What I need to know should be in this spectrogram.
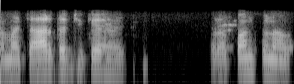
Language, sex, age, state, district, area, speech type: Maithili, male, 18-30, Bihar, Purnia, rural, conversation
